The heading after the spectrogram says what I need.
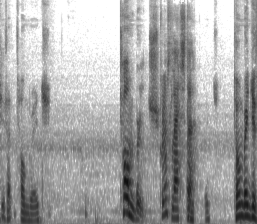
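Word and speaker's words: Leicester: the playoff Stana Lester see you can say Lester but all the people in the US would call them white Chester yeah that's terrible oh okay do you know well it's how it's spelled do you know it's not oh it's not I have no idea yes it is it's l-e-i-c-e-s-t-e-r there's no test there's no h there's no h like Hester then I'll say it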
